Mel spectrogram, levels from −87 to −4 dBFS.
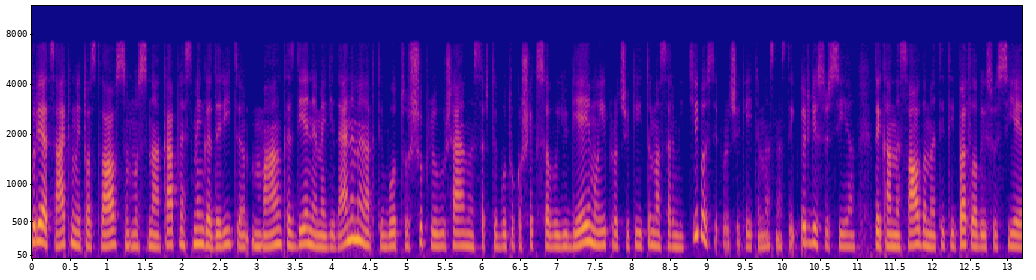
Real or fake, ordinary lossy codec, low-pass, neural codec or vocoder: fake; MP3, 64 kbps; 7.2 kHz; codec, 16 kHz, 0.3 kbps, FocalCodec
